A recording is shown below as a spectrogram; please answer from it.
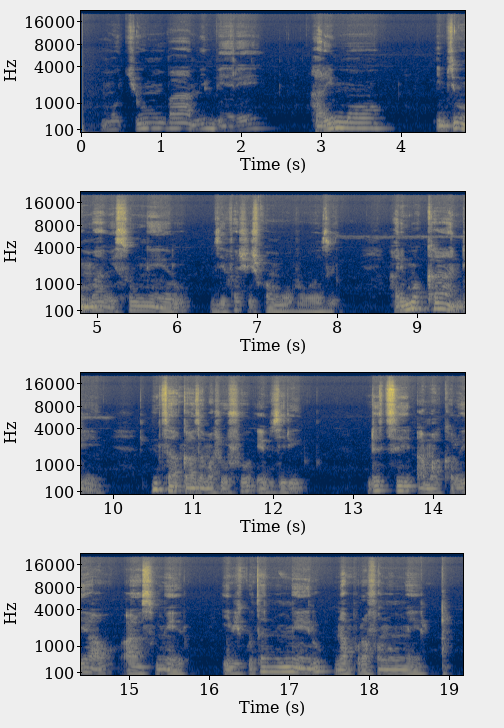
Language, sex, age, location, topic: Kinyarwanda, male, 18-24, Huye, health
